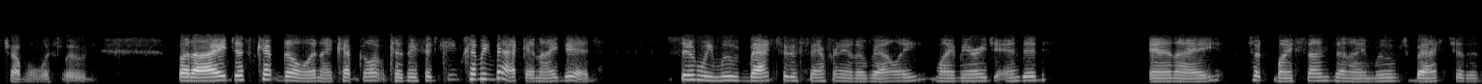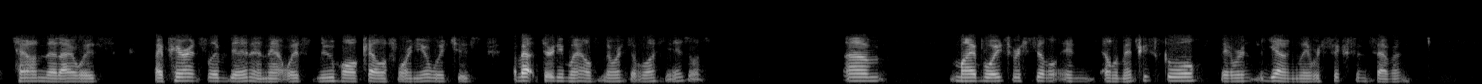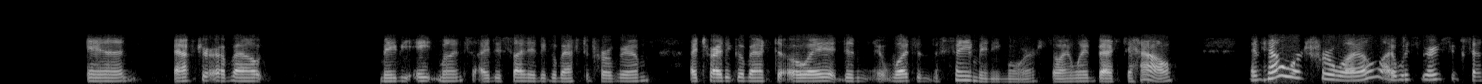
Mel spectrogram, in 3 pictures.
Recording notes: from the 100 Pounders Phone Meeting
